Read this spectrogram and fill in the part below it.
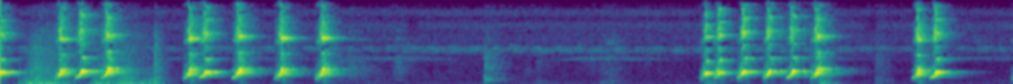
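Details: Cuckoo (tuwu) in full voice: bursts of rapid rising whistled notes, several in a row, then a pause of about five seconds before another fast series. A few softer buzzy sounds are mixed in.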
